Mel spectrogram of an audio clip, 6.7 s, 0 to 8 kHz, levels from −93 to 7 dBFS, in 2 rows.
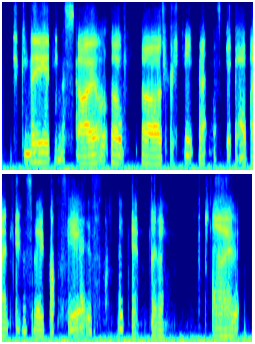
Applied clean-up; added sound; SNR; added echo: neural diffusion model UNIVERSE++.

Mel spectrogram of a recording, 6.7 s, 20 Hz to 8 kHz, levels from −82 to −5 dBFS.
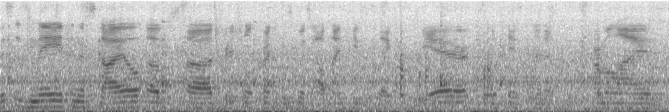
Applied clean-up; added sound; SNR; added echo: none; Rain; -2 dB; none.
